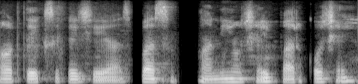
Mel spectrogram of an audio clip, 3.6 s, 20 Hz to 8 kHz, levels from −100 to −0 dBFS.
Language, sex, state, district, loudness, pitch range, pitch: Maithili, male, Bihar, Muzaffarpur, -19 LUFS, 105-125 Hz, 110 Hz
